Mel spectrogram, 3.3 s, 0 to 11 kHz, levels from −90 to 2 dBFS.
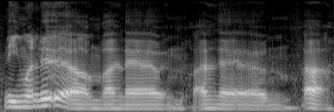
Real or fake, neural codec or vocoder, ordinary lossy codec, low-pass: fake; autoencoder, 22.05 kHz, a latent of 192 numbers a frame, VITS, trained on many speakers; none; none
